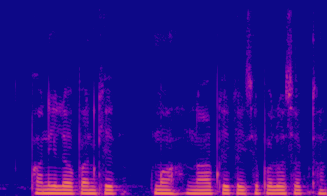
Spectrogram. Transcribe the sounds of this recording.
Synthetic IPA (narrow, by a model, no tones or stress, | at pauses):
paːniləpənkʰet̪ | mãnaːpkekəɪsepəlosək̚t̪ʰãn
